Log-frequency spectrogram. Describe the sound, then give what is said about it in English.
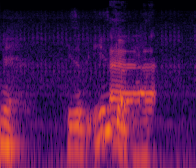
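A single wavering goat bleat sounds fairly loud, trembling for about a second before cutting off into a quiet background hum. “meet the goat.”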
